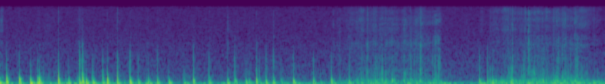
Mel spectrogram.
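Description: Long acrylic nails tap and scratch the surface and edge of a large, thin, flat, solid round cork trivet. A rapid run of dull, low, muffled taps in the first half gives way to a soft, continuous scratching rustle with a faint high hiss.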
